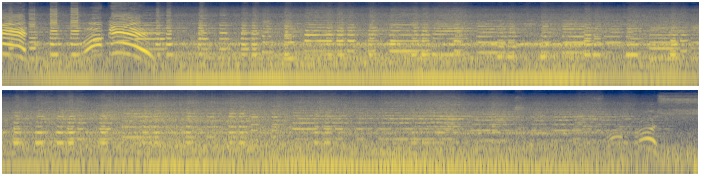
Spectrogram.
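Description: Loud musical telolet truck horn toots sound at the start and again at the end, over a steady engine rumble with people talking.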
